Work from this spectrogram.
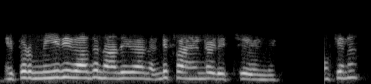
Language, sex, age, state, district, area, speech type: Telugu, other, 18-30, Telangana, Mahbubnagar, rural, conversation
